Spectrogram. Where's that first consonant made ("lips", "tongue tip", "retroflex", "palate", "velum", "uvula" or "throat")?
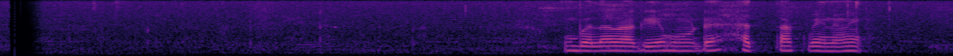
lips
